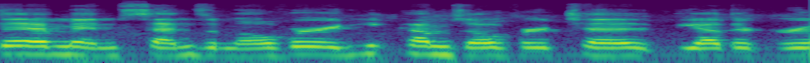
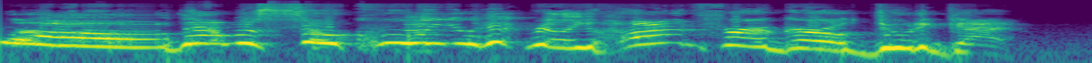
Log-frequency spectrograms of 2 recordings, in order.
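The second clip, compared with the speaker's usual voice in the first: very loud, very high, hyped-up excited gushing shout; 13 semitones higher, 8 dB louder than usual. Voicing a prisoner cheering after being punched: super excited, amped up. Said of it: "and he's like".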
